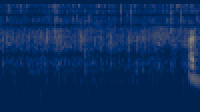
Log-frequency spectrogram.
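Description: Pan of fish, carrot and onion stewing in liquid, giving a faint, steady bubbling sizzle.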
